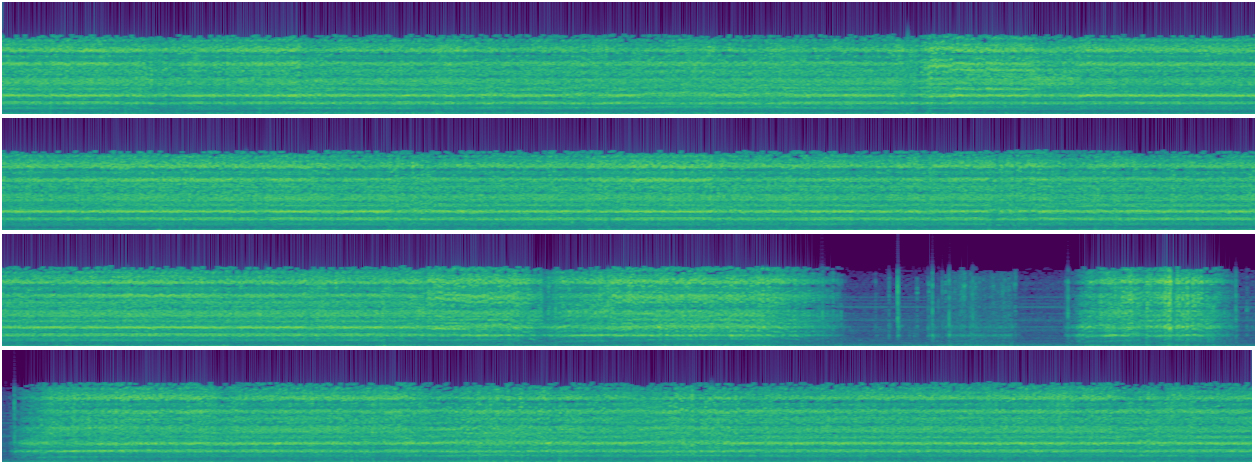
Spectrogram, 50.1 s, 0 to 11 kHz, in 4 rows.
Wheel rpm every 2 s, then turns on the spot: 160, 160, 160, 160, 160, 160, 160, 160, 160, 160, 160, 160, 160, 160, 160, 140, 80, 20, 50, 140, 160, 160, 160, 160, 160.
none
